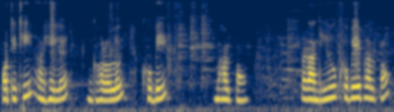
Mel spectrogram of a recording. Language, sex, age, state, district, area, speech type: Assamese, female, 30-45, Assam, Sivasagar, rural, spontaneous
